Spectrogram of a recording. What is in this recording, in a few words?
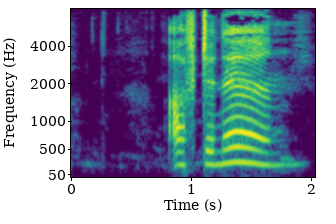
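"afternoon", Japanese, female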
